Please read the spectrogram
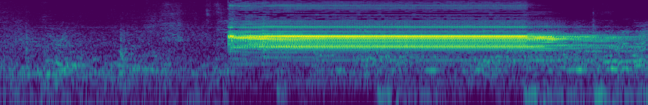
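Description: Ice rink scoreboard horn sounding one loud, steady buzz for about two seconds, starting about a second and a half in, over a murmur of voices.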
